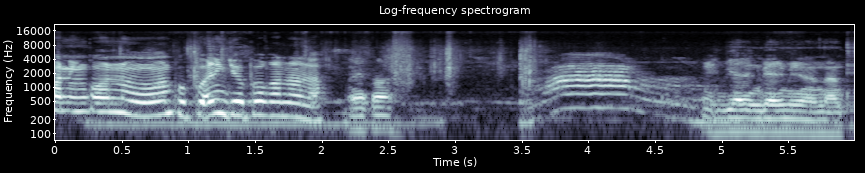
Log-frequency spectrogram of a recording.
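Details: A sick cat with severe scabies, hungry and thirsty, cries after coming to a house to ask for help. Drawn-out, wavering meows, one rising then falling, are mixed with a person talking nearby indoors.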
